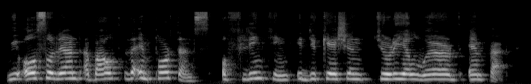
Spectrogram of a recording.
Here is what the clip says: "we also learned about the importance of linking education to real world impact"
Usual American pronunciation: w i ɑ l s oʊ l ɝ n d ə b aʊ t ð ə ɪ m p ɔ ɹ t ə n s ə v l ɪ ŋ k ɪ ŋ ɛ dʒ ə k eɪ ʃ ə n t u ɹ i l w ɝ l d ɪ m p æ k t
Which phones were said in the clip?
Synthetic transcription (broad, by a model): w i ɑ l s oʊ l ɝ n d ə b aʊ t ð ə ɪ m p ɔ ɹ t ə n s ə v l ɪ ŋ k ɪ ŋ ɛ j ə k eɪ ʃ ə n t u ɹ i l w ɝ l d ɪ m p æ k t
